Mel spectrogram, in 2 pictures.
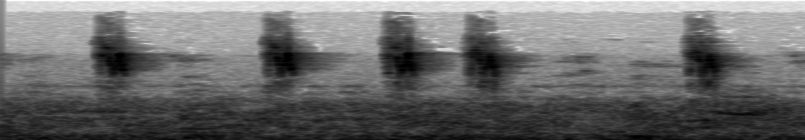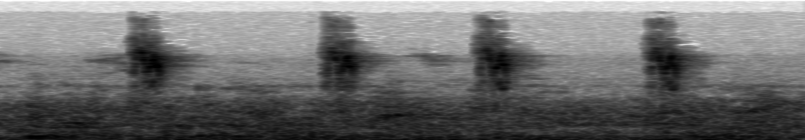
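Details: Nine crisp, high chirps from a sparrow arrive in an irregular string, some paired closely and others spaced nearly a second apart, against faint low rumble.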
